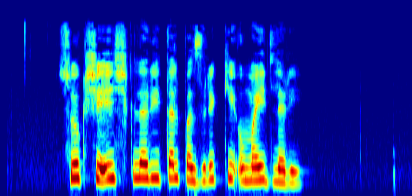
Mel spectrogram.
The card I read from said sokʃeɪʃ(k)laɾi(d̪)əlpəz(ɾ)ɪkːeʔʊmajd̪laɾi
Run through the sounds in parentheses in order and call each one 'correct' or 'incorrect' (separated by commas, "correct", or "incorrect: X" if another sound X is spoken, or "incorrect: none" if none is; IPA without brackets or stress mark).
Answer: correct, incorrect: t̪, correct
